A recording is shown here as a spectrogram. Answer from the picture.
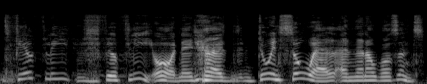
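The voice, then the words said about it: Put-on Welsh accent, improving. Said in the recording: “I've started doing this accent, and every sentence I do, I get a little bit better ... this is my Welsh boo”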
